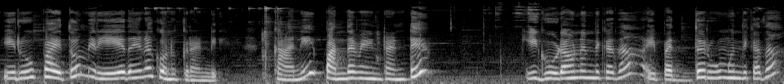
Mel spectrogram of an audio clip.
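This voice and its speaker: A woman's voice: sits high, lively intonation, measured pace, warm tone, soft background music. A woman voicing a male merchant in a children's storybook tale, instructive and emphatic as he addresses his servants.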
